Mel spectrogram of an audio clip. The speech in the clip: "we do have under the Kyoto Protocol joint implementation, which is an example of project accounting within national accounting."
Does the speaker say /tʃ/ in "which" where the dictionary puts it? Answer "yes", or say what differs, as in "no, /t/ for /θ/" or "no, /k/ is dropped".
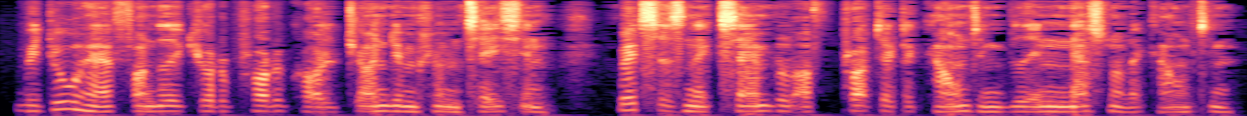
no, /s/ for /tʃ/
